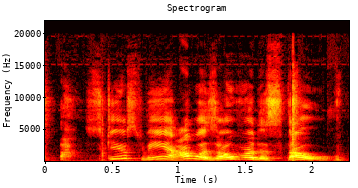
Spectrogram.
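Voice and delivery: high, then loud flustered excuse; mock defensive. Caught blushing at work, mock flustered excuse. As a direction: brush it off with a hammed-up fluster. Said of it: "It's like".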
